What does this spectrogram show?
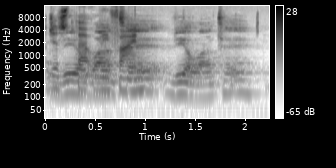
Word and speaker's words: Violante: Or spell it, just that would be fine. Violante.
